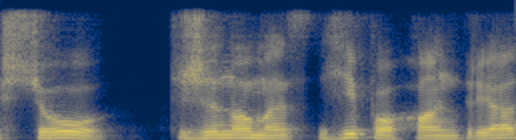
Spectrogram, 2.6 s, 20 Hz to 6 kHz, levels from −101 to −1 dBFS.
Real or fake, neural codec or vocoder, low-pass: fake; codec, 16 kHz, about 1 kbps, DyCAST, with the encoder's durations; 5.4 kHz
